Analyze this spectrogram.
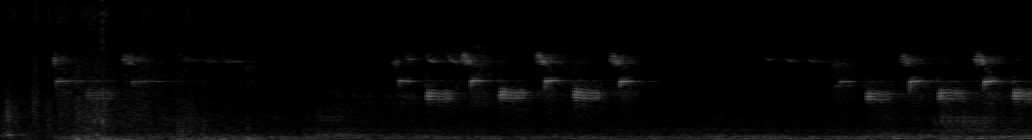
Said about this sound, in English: It's a great tit and a great spotted woodpecker.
